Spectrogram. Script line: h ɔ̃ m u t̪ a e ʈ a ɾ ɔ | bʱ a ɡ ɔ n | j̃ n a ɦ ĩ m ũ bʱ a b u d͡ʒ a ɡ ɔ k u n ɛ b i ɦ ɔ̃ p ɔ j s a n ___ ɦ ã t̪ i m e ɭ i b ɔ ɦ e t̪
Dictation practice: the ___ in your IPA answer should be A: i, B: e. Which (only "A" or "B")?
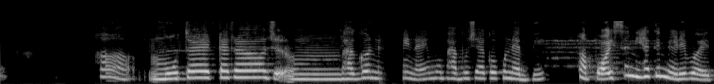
A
